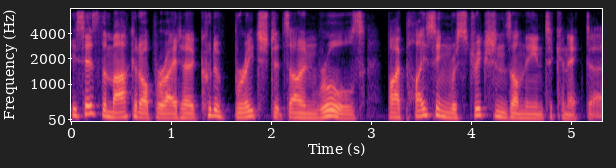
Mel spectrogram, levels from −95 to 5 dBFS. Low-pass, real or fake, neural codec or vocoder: 7.2 kHz; real; none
